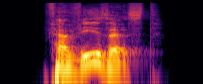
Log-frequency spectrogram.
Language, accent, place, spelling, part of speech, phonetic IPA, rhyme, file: German, Germany, Berlin, verwesest, verb, [fɛɐ̯ˈveːzəst], -eːzəst, De-verwesest.ogg
- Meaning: second-person singular subjunctive I of verwesen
